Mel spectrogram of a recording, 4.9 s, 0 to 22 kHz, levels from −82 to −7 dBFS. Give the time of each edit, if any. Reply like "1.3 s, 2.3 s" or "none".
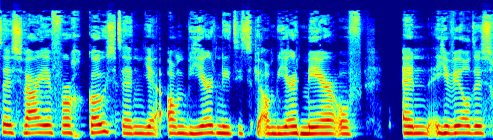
1.1 s, 2.5 s, 3.0 s, 3.7 s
